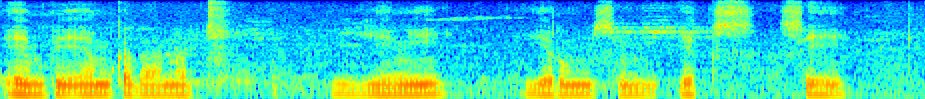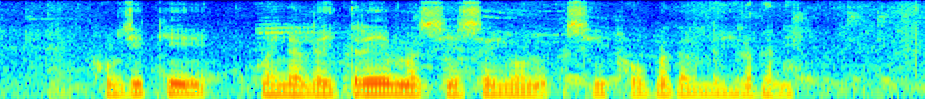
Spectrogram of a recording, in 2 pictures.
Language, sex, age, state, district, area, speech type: Manipuri, male, 45-60, Manipur, Churachandpur, urban, read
